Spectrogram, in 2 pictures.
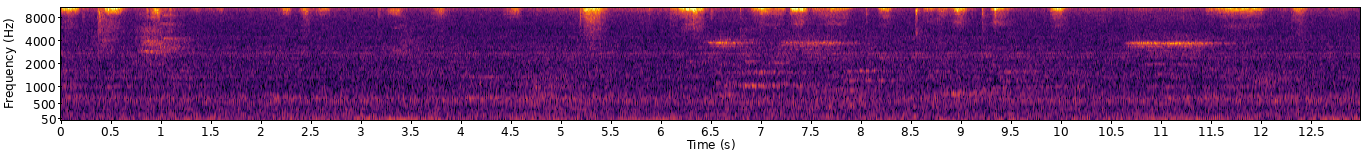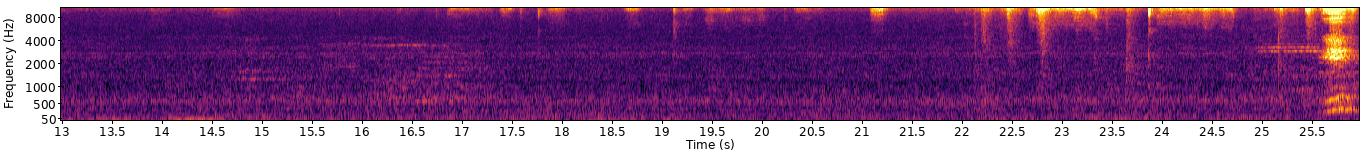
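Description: A steady low rumble of background noise, with faint intermittent scratches and taps of chalk writing on a blackboard.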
